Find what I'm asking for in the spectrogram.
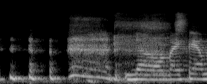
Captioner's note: laughter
